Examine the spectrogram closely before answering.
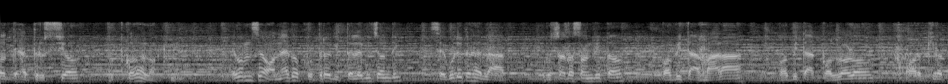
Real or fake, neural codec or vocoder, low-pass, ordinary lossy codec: real; none; 7.2 kHz; none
